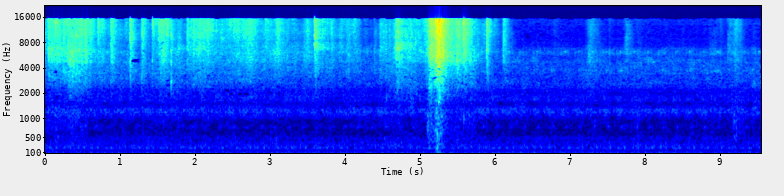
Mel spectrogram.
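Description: Dry cut oil palm fronds rustling and crackling as they are handled and walked over, with one louder, brief swish about five seconds in.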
